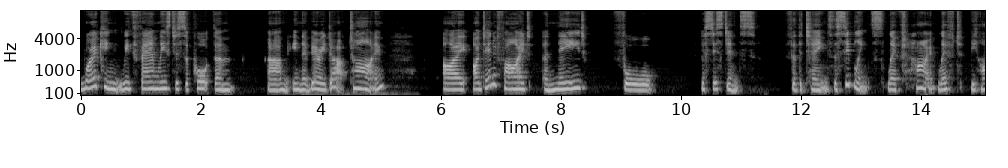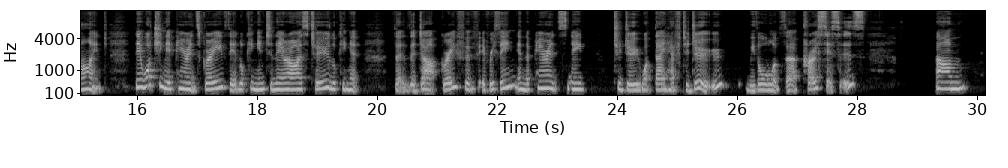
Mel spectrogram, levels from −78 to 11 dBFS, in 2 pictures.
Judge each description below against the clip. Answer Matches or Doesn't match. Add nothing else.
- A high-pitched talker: Matches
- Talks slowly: Matches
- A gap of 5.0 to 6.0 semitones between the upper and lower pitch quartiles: Doesn't match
